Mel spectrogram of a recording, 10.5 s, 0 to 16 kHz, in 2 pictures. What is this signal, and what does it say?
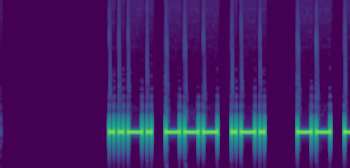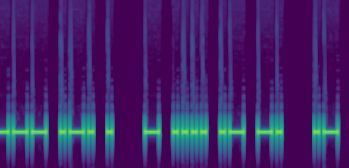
Morse code, heard as a keyed tone, about 17 wpm, 700 Hz. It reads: FOR MORE THAN A
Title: Speed-Racing - Sets of 4 Words 17wpm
